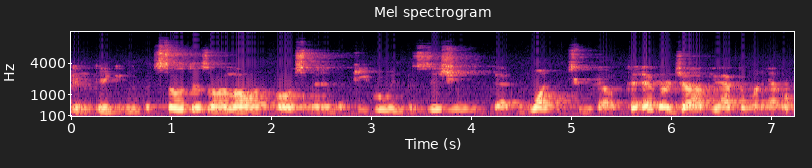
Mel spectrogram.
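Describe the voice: At a moderate pace, a man talks with lively intonation and a slightly mellow tone.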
